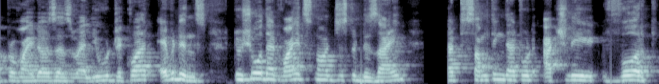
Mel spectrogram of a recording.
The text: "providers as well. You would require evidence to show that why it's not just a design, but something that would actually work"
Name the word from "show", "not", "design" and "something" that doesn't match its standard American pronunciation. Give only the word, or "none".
something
